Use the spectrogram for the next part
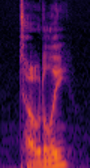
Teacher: With a rising tone. It means, really? No way.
